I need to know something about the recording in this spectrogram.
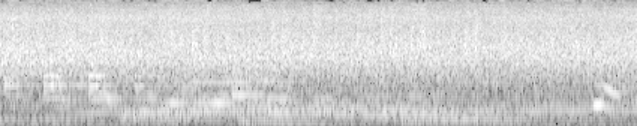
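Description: Hip-hop instrumental backing music: held pitched notes changing at a steady pace over a steady hiss, with no vocals.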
